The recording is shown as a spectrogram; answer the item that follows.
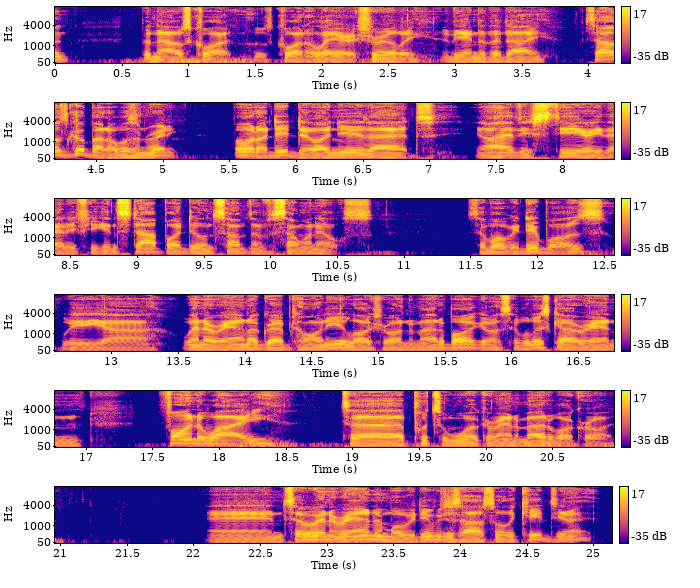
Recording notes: After a workout and some meditation together, we sat outside in the sunshine. This was the type of interview where you kind of forget that the microphones are there and everything is recording.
